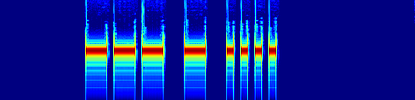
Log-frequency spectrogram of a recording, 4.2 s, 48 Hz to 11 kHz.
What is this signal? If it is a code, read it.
Morse code, heard as a keyed tone, about 17 wpm, 700 Hz. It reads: OTH
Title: Top Three Letter Combinations in Words 17wpm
